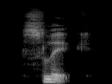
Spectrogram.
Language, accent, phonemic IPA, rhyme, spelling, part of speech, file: English, Australia, /slɪk/, -ɪk, slick, adjective / noun / verb / adverb, En-au-slick.ogg
- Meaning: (adjective) 1. Slippery or smooth due to a covering of liquid; often used to describe appearances 2. Sleek; smooth 3. Appearing expensive or sophisticated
